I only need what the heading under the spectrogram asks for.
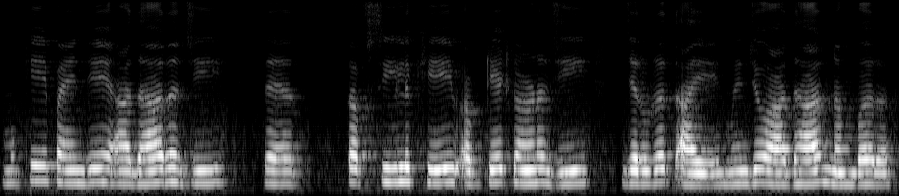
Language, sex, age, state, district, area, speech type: Sindhi, female, 45-60, Uttar Pradesh, Lucknow, urban, read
